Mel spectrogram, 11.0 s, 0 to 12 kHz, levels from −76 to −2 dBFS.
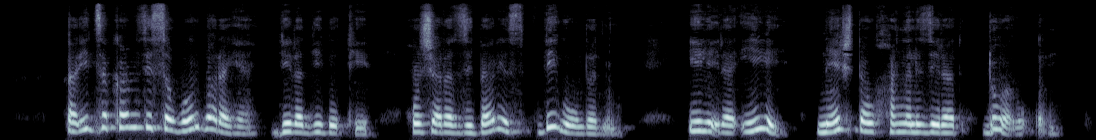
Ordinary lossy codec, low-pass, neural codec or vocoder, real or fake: AAC, 48 kbps; 10.8 kHz; codec, 24 kHz, 0.9 kbps, WavTokenizer, small release; fake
